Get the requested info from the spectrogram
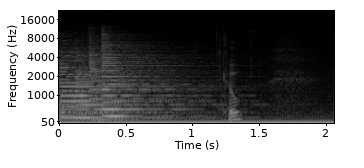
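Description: Notes from a Reaktor 5 software synthesizer in FL Studio playing the last few notes of a short melody, ringing out and fading away about a second in. A steady low hum lies underneath.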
